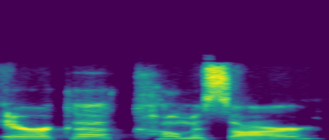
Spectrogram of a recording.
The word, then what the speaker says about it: Erica Komisar: like this one today our guest today is erica comassar did i pronounce that correctly you did okay she is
